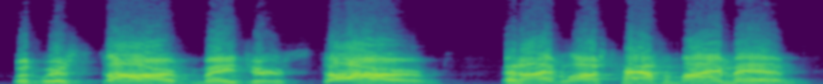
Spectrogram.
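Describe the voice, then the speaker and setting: A man's voice: very high voice, expressive, measured pace, highs cut off. A man playing a plaintive, wisecracking underling in a 1940s radio comedy. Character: plaintive, wisecracking comic soldier and clueless Indian. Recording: noisy 1940 live radio broadcast.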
